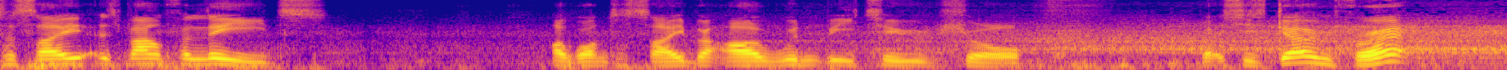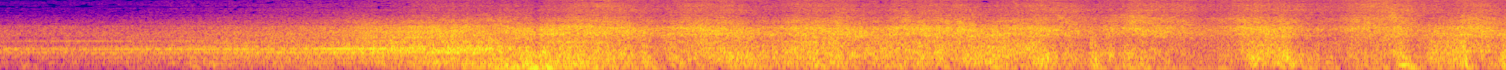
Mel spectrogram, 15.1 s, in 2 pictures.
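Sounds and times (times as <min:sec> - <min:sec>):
train rushing past: 0:03.4 - 0:15.0
train whine: 0:03.5 - 0:15.0.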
